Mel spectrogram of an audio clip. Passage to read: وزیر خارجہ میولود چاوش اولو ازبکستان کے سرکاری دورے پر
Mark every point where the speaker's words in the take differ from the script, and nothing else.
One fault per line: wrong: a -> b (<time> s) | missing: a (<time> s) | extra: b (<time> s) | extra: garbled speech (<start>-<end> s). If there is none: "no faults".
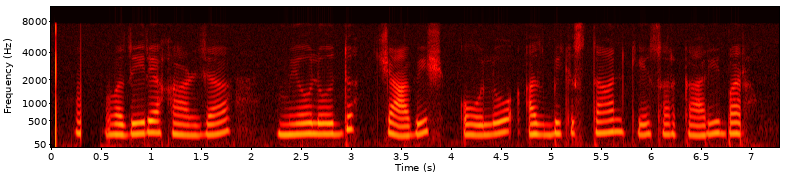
missing: دورے (6.7 s)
